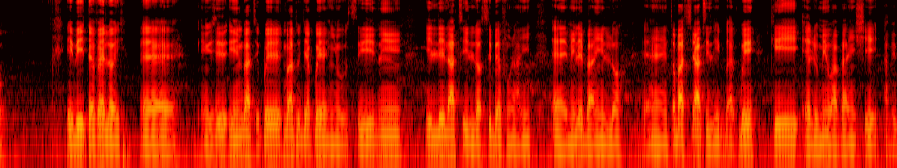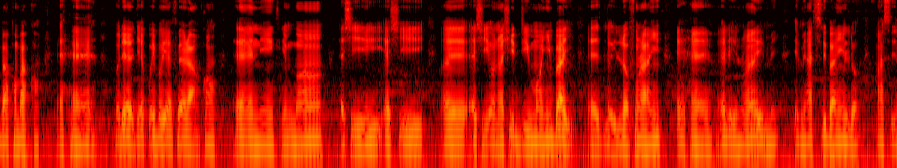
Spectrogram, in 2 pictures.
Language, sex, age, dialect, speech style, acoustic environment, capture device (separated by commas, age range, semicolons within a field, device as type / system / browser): Yoruba, male, 25-34, Nigeria - Lagos Yoruba, excited; relaxed; focused, music; people talking; nature; traffic, mobile / Linux / Chrome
